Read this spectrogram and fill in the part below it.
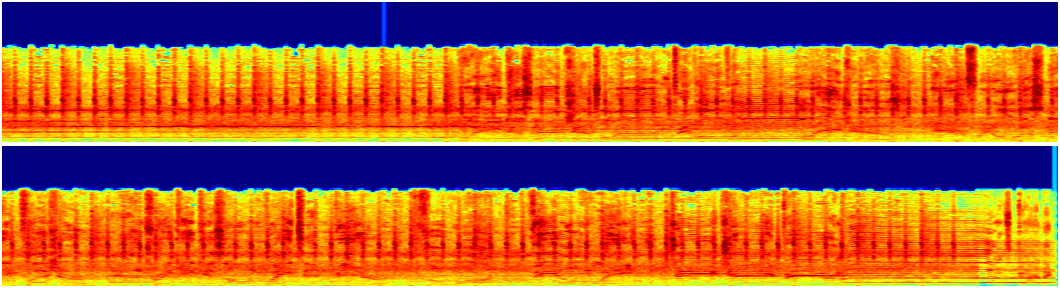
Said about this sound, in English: I like it. I like the loud music now.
